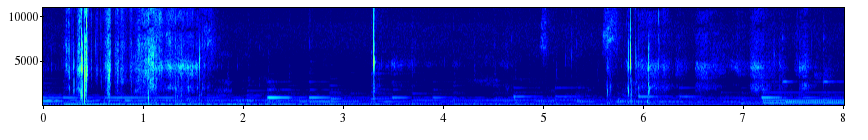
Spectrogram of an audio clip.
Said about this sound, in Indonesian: Sorry ya guys, di belakang ada suara backsound tukang nasi goreng yang lewat.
